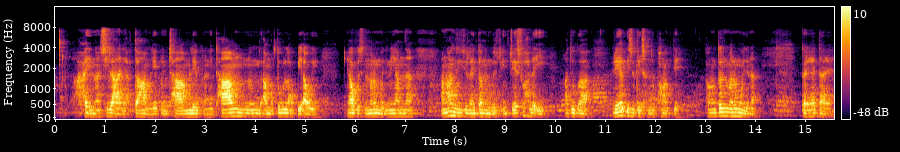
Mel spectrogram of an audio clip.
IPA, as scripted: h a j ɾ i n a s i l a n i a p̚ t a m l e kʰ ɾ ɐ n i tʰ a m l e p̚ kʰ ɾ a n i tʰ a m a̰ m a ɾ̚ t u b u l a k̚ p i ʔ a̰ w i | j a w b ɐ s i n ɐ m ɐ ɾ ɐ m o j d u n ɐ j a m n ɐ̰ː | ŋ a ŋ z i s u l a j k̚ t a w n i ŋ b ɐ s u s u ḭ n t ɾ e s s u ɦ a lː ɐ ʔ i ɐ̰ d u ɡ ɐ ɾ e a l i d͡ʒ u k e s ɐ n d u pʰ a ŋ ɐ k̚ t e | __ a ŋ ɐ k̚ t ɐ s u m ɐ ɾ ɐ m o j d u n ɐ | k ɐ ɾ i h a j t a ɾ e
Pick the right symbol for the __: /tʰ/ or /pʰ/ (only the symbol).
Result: pʰ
